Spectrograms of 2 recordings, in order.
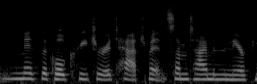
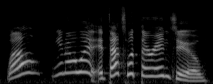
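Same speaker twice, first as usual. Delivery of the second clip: much higher, swooping mock-open voice; exaggerated mock shrug; 11 semitones higher, 4 dB louder than usual. Real, not acted. Streamer reacting to a chat joke, mock-tolerant high swoop.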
